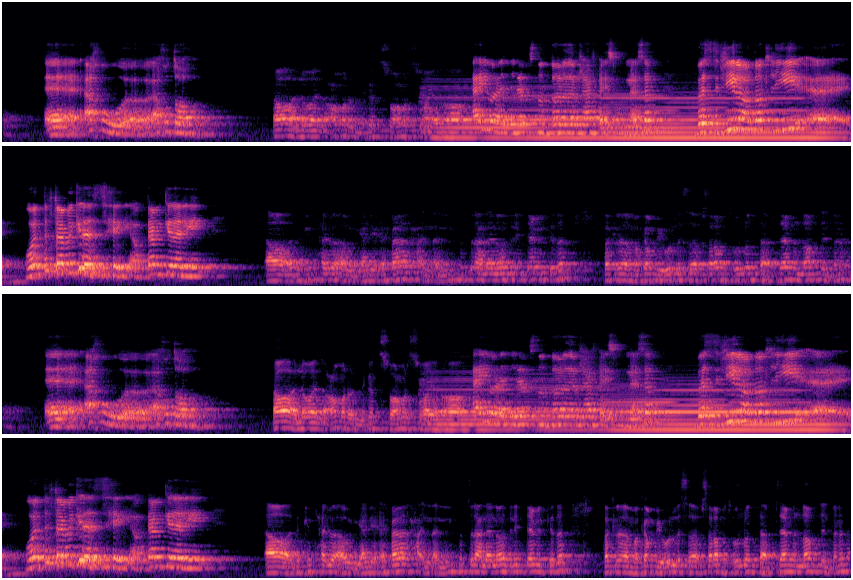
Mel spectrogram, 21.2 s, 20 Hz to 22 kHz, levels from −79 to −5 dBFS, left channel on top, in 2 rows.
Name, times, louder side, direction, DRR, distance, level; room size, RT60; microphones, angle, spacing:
voice 1, 0.5-2.5 5.9-8.2 8.6-10.6 10.9-13.1, left 2 dB, 20° left, 2 dB, 0.5 m, -25 dB
voice 2, 3.4-5.9 13.9-21.2, right 4 dB, 50° right, 8 dB, 0.3 m, -31 dB
Bowed string instrument, 5.2-10.7, right 1 dB, 80° right, 1.4 m, -29 dB
4.0 x 2.1 x 3.9 m, 1.0 s
head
